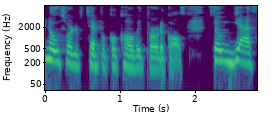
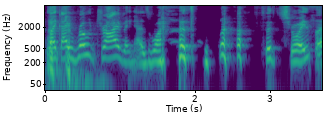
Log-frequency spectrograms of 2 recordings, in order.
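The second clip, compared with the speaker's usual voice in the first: talking through a laugh, higher pitched; amused laughing; 6 semitones higher than usual. Real, not acted. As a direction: laugh your way through the words. Amused at survey answers.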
